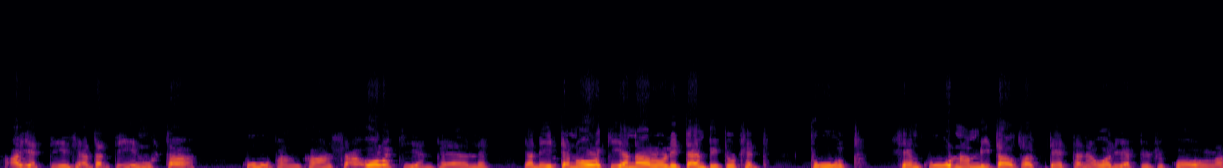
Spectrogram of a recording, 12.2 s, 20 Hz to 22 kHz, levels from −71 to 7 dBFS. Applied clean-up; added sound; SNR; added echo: none; none; none; none.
